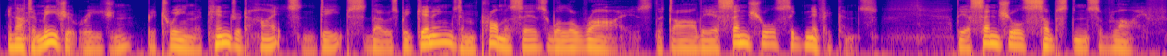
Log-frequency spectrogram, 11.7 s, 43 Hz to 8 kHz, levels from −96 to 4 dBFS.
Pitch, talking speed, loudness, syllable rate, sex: 105 Hz, 135 wpm, -22 LUFS, 4.8 syllables/s, male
